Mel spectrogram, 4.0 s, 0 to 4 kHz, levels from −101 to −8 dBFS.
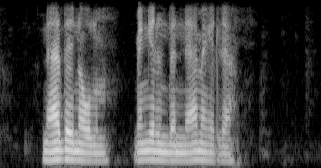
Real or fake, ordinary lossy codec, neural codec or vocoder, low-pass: real; Opus, 64 kbps; none; 3.6 kHz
